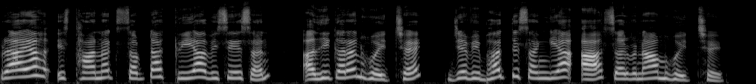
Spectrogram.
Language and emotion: Maithili, neutral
